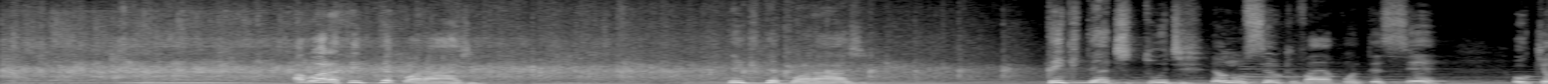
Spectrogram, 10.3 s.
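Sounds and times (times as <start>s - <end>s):
audience applause: 0.0s - 7.2s
speech: 2.0s - 3.3s, 4.8s - 5.9s, 7.0s - 10.3s.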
